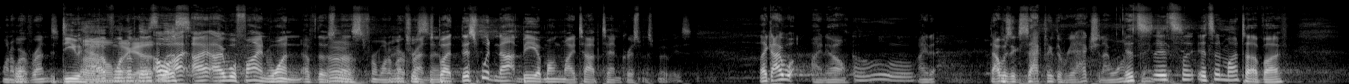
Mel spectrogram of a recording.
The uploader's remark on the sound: LIVE FROM THE SEC CHAMPIONSHIP IN ATLANTA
